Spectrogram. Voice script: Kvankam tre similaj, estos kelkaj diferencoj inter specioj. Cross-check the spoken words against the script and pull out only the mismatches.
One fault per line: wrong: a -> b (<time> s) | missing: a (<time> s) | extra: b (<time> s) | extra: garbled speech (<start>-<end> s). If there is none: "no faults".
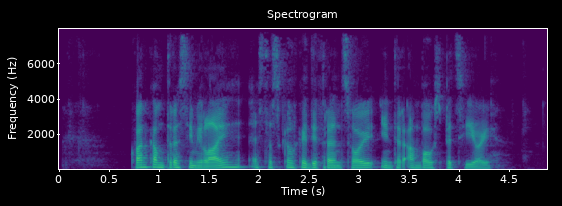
wrong: estos -> estas (2.0 s)
extra: ambaŭ (3.6 s)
